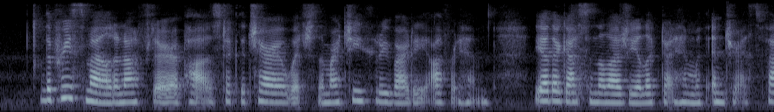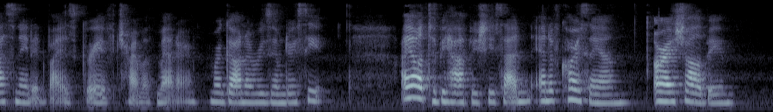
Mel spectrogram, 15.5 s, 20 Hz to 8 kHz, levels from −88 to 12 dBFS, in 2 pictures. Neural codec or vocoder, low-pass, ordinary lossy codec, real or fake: none; 7.2 kHz; AAC, 48 kbps; real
